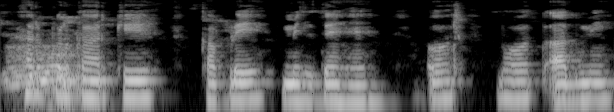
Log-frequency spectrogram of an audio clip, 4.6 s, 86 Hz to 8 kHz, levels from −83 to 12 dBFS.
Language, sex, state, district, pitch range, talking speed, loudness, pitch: Hindi, male, Bihar, Jamui, 135-155 Hz, 130 wpm, -17 LUFS, 145 Hz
